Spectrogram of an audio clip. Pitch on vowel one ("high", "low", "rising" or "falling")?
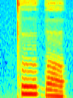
high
